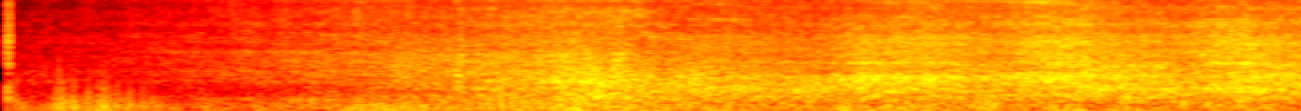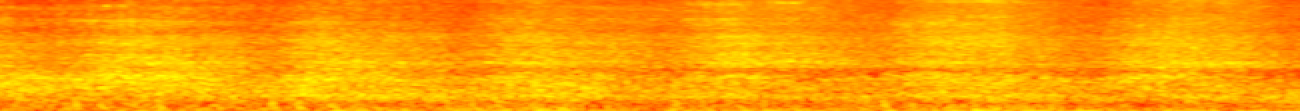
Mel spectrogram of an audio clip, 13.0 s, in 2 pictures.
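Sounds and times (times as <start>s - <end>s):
steam train passing: 0.2s - 13.0s.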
